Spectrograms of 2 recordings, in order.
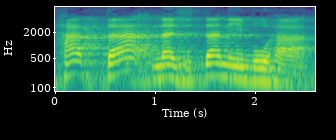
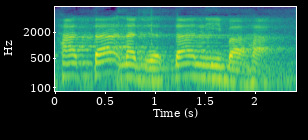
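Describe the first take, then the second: First: The verb ends with a 'u' vowel before -ha. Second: The verb ends with an 'a' vowel before -ha. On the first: The speaker calls it wrong. "bukan najtanibu" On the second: The speaker calls it right. "hatta di sini kan bikin mansub ... tapi hatta najtanibaha"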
